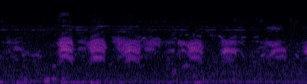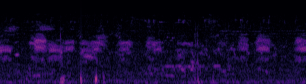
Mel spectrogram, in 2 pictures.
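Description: A bird calling over and over outdoors, short calls about two a second that go on for roughly ten seconds, with a few low thumps near the middle.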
